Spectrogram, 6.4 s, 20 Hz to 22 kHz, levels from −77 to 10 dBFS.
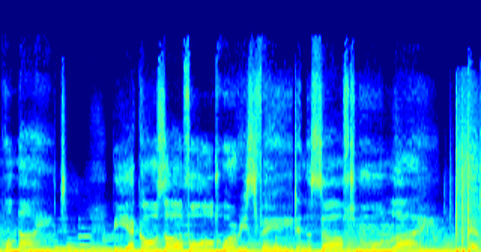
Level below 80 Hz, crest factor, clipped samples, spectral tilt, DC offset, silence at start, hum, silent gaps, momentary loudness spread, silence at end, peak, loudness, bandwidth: -24 dBFS; 14 dB; under 0.1%; -5 dB/octave; under 0.1%; 0 s; none; none; 3 LU; 0 s; -6 dBFS; -22 LUFS; 19 kHz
